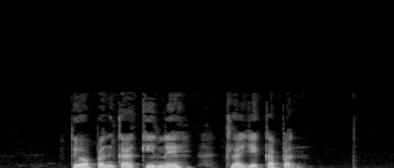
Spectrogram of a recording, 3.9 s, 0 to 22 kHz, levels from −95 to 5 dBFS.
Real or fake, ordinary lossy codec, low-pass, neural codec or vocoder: real; MP3, 64 kbps; 9.9 kHz; none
